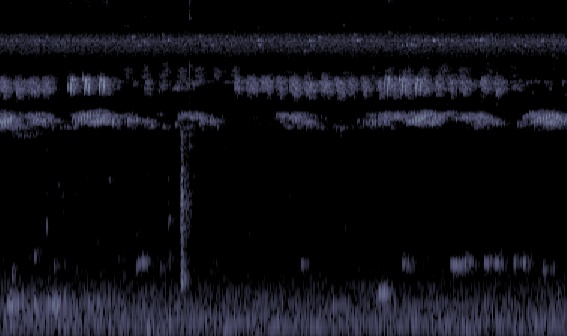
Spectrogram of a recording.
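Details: Continuous shrill cricket trilling on a cold night outside a garden shelter near the forest, two high tones held almost unbroken, with a sharp click and faint low thuds underneath.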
